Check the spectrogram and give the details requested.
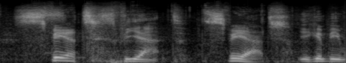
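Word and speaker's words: svyat: You have to pronounce it as Sviat. Sviat. Just rush it. Say it like a Brit. Sviat.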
